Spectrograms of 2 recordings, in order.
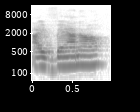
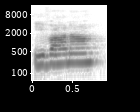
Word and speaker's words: Ivana: pronounced correctly in school the teachers called me Ian um Ivana it really is Ivana um but Ivan was my the one I hated the worst and so um I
